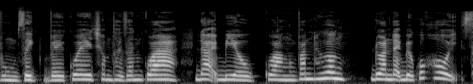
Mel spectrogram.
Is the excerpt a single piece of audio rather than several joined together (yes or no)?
no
